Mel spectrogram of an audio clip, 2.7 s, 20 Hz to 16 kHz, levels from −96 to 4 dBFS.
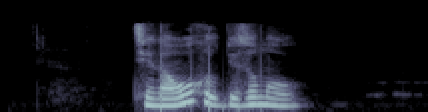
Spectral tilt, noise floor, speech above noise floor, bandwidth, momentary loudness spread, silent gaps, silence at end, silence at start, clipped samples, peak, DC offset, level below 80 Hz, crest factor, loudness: -6 dB/octave; -81 dBFS; 53 dB; 8.2 kHz; 11 LU; none; 0.8 s; 0.85 s; under 0.1%; -16 dBFS; under 0.1%; -64 dBFS; 16 dB; -29 LUFS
